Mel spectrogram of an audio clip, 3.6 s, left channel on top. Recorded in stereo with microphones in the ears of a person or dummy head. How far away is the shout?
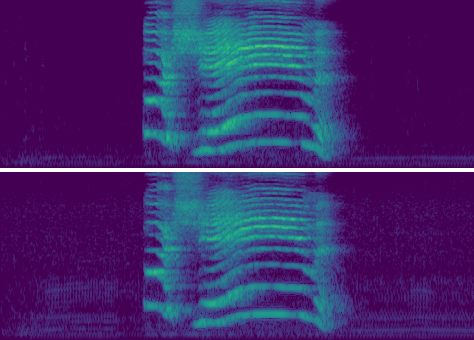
About 1.8 m.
